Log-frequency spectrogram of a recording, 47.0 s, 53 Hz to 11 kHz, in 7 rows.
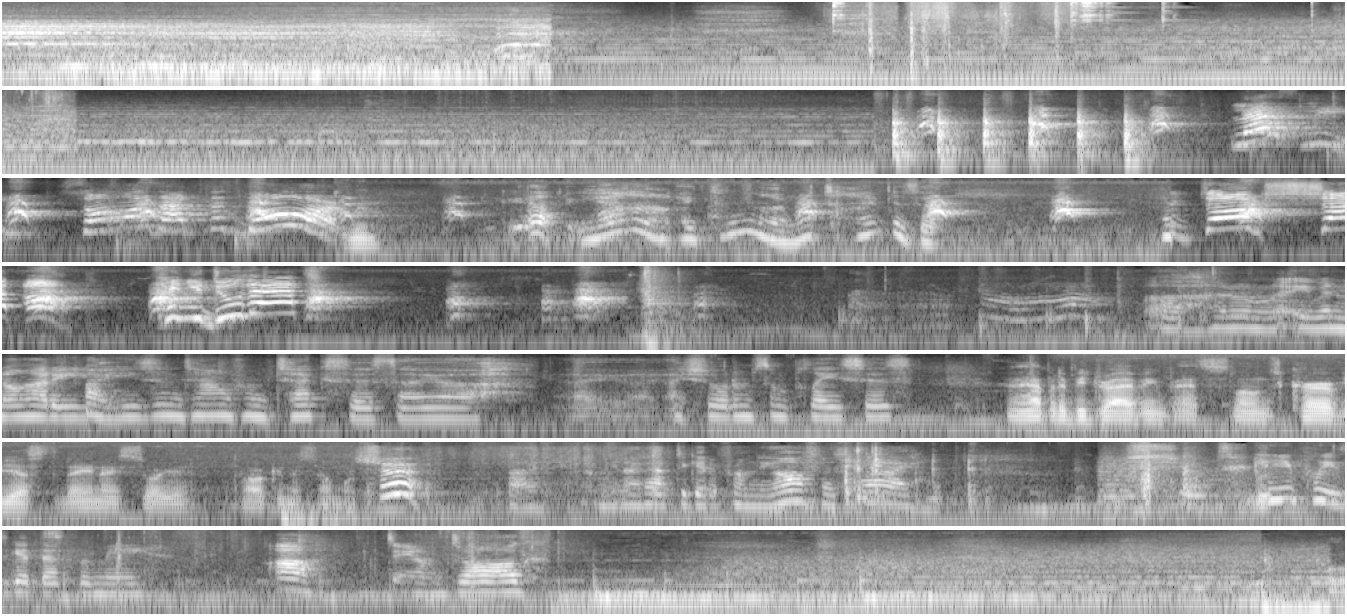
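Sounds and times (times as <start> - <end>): low film score: 0.0 - 47.0
dog yapping: 11.2 - 12.7, 13.4 - 15.9, 17.4 - 19.0, 19.6 - 23.8.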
